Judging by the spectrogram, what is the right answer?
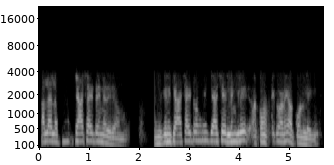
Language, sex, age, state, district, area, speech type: Malayalam, male, 60+, Kerala, Wayanad, rural, conversation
